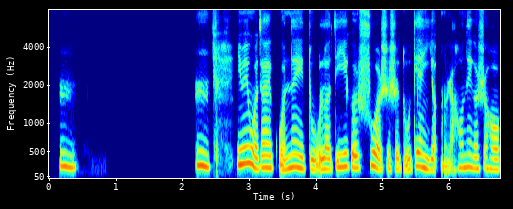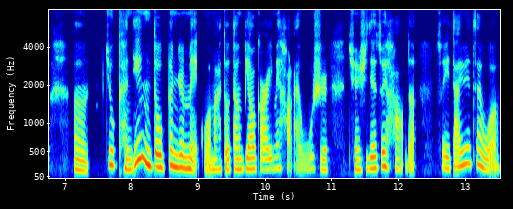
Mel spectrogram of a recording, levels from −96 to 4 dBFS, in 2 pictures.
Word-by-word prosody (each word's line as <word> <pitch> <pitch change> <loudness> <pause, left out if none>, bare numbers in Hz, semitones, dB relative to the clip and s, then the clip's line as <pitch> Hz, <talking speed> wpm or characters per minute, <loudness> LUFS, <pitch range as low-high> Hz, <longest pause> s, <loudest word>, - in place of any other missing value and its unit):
嗯。 230 -3 0 1.8
嗯， 250 -3 +4 0.4
因 265 - +4
为 290 - +5
我 270 -9 +4
在 215 +1 +1
国 - - -1
内 210 +1 +2
读 180 -2 -1
了 185 0 +2
第 215 +4 0
1 235 - +3
个 215 -2 +1
硕 225 -2 +1
士， - - -3
是 95 - -2
读 - - -2
电 220 -2 +1
影， 180 - 0 0.2
然 - - -8
后 210 0 -4
那 220 0 0
个 195 - -1
时 200 - -6
候， 185 -2 -2 0.3
嗯， 170 -4 -1 0.2
就 260 -1 +1
肯 190 -6 -2
定 320 -3 +7
都 225 -2 +5
奔 225 +1 +3
着 215 - +5
美 195 -4 +3
国 - - -4
嘛， 185 0 -4
都 - - 0
当 185 +1 -2
标 190 0 +2
杆 185 - -4
儿， 185 - -1
因 190 - -7
为 205 - -7
好 210 - -6
莱 90 - -10
坞 90 0 -10
是 175 -1 -4 0.3
全 180 - -3
世 185 - -5
界 200 +1 +3
最 245 +4 +3
好 215 - -7
的， - - -6 0.3
所 - - -5
以 195 - -1
大 225 - -2
约 275 +3 +2
在 270 -3 -1
我 200 +1 -2
205 Hz, 255 characters per minute, -25 LUFS, 185-235 Hz, 1.8 s, 定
